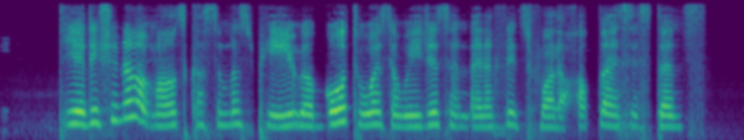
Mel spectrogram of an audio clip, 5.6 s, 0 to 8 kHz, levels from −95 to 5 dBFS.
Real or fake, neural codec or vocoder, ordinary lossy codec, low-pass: fake; codec, 24 kHz, 0.9 kbps, WavTokenizer, medium music audio release; none; 7.2 kHz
